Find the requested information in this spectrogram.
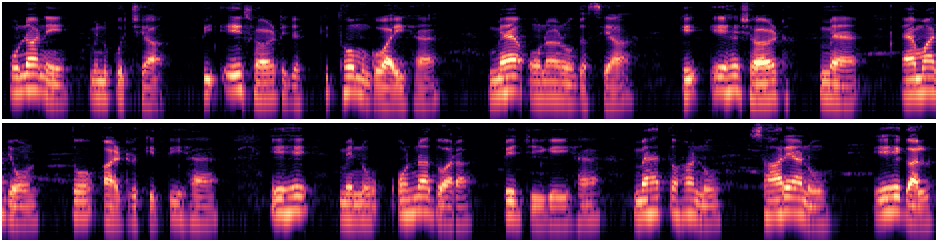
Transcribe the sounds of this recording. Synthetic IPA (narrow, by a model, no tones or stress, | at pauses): ʊnãːneːmɛːnũːpʊt͡ʃʰja̰ː | kiʔeːʃəɾʈd͡ʒakɪt̪ʰːõːməɡʋaːiːɦɛː | mɛ̃ːʔʊnãːnũːd̪əsja̰ː | kɪɪɦʃəɾʈ | mɛ̃ːɛːmaːd͡ʒoːnt̪õːʔaːɾɖəɾkiːt̪iːɦɛː | ɪɦ | mɛːnũːʊnãːd̪ʊwaːɾʔaː | peːd͡ʒiːɡəiːɦɛː | mɛ̃ːt̪ʊɦãːnũː | saːɾejãːnũː | ɪɦɡəl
